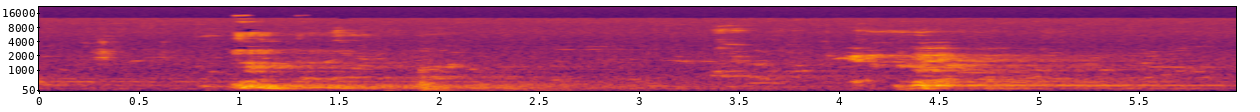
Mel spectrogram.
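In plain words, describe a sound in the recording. An elderly man calls out briefly through a microphone between chants.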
